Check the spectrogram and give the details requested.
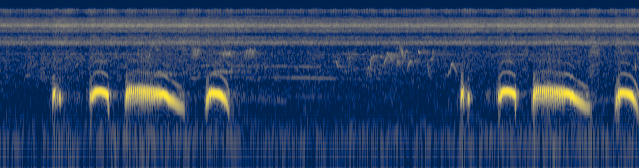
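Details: Lure spotted dove calling in August, two identical cooing phrases about four seconds apart. Each is a quick stutter, a short coo, a lengthy descending coo and a clipped end note. The setting is otherwise quiet.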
